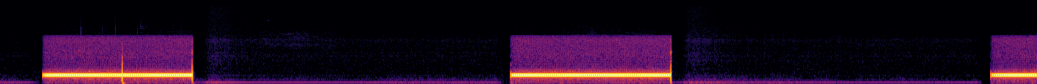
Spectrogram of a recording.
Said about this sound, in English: Let me see if I can get him to pick up real quick while we on the phone.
